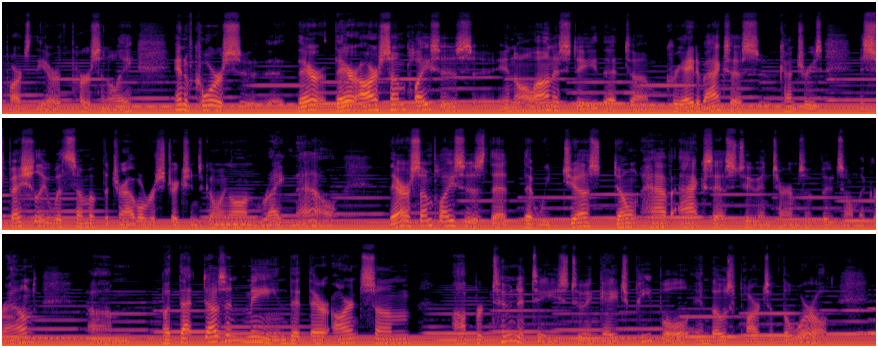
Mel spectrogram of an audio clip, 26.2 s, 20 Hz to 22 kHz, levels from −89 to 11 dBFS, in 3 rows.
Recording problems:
electrical hum; loud; throughout; 60 Hz, 9 dB below the speech
background music; loud; throughout; 8 dB below the speech

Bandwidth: 14.5 kHz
